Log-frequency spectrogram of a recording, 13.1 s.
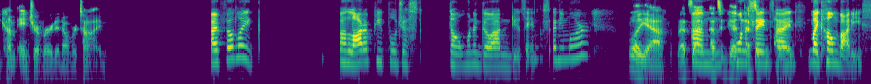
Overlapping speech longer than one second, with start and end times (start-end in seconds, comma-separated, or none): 10.4-11.9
